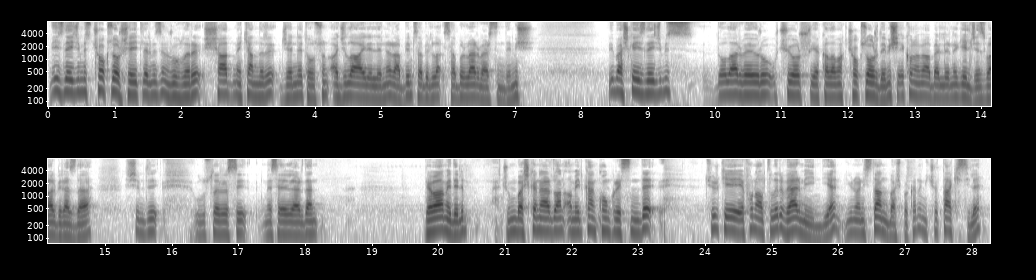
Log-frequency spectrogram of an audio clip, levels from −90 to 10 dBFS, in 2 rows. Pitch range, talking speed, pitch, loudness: 125-150 Hz, 110 wpm, 135 Hz, -26 LUFS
